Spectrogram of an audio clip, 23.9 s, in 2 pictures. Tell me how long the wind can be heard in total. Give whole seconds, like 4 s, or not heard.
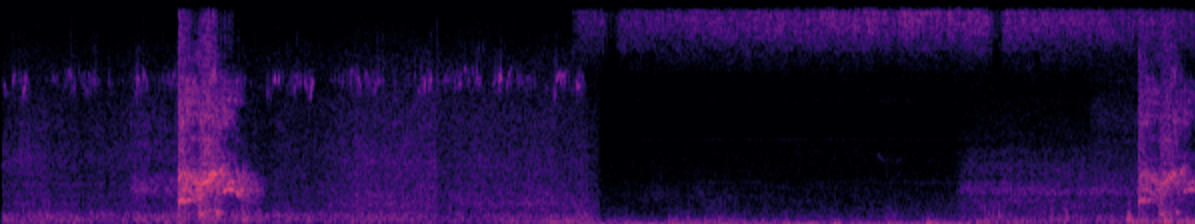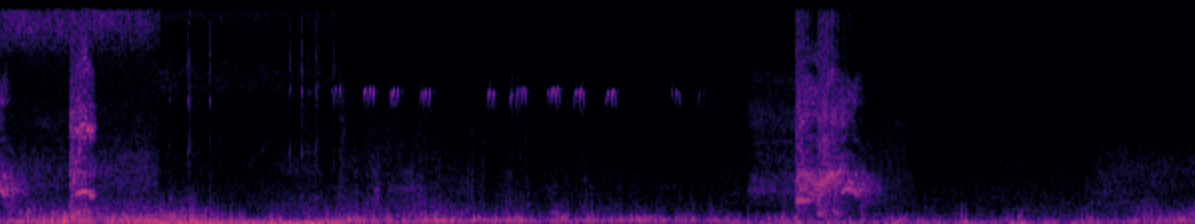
24 s.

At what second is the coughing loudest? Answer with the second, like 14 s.
2 s.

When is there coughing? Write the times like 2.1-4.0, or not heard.
1.3-2.6, 10.9-12.9, 19.4-20.8.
